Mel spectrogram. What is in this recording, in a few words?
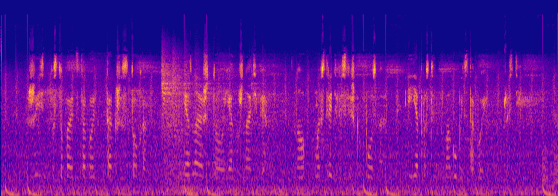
russian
